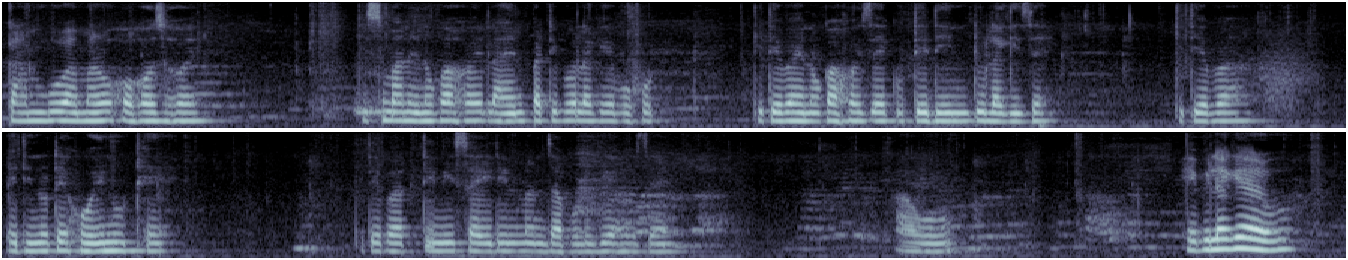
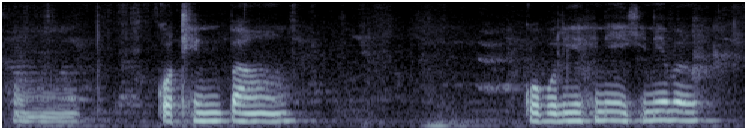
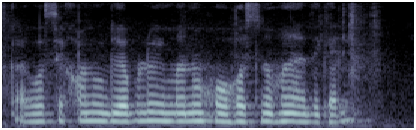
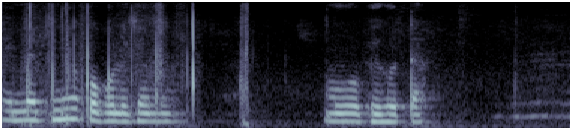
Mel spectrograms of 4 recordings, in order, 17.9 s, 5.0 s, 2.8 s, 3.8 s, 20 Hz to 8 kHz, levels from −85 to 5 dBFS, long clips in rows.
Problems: constant background noise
